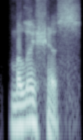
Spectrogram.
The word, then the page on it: malicious: American English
